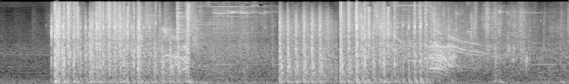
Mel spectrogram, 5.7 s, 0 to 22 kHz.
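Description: Rapid automatic gunfire from a gun in the video game Modern Warfare (2019) rattles in loud, dense bursts, with a short lull between volleys, close and continuous with no talking.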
